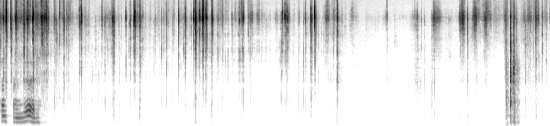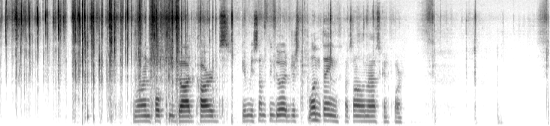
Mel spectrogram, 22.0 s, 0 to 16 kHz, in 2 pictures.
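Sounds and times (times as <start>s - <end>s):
foil wrapper tearing and crinkling: 0.0s - 6.9s, 8.4s - 9.8s, 10.4s - 15.7s.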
